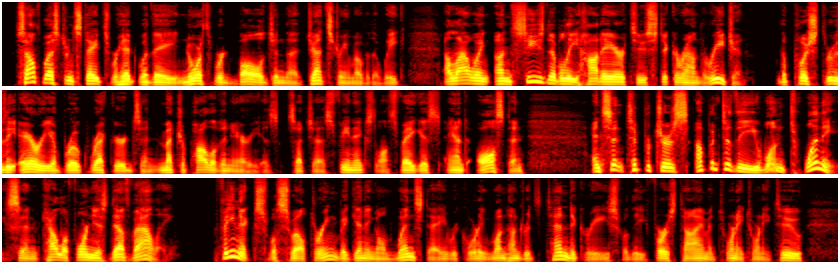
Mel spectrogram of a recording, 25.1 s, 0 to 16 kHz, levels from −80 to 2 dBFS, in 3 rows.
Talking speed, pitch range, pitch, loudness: 160 wpm, 85-115 Hz, 100 Hz, -19 LUFS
